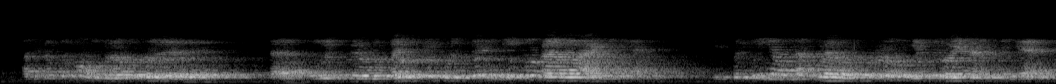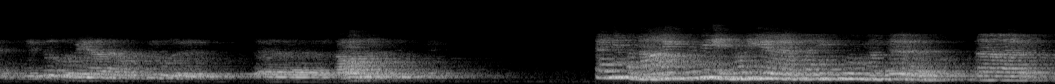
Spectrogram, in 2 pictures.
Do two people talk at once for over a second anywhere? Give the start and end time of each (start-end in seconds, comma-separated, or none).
none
